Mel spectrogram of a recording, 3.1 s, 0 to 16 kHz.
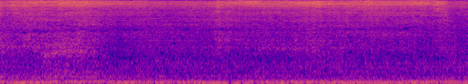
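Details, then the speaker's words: Craftsman air compressor with newly installed pneumatic fittings, regulator set to about 80 psi: faint steady hiss of escaping air over a low hum, a small leak at a loose fitting, stopped by tightening it. "go up to 80. shall we camera Focus regular regulate go oh no a little bit of an air leak"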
